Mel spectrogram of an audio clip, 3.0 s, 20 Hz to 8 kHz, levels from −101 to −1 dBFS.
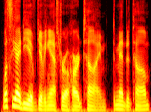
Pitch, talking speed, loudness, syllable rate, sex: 100 Hz, 220 wpm, -18 LUFS, 5.6 syllables/s, male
